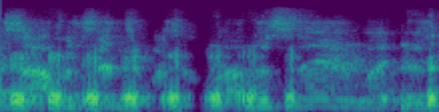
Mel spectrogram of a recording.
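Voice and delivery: laughing through mock-sensitive defense. Real, not acted. Laughing self-defense after joke.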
